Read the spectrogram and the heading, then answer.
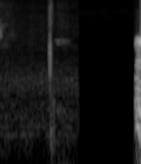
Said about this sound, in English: Both of us out here coughing. Sorry, y'all.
